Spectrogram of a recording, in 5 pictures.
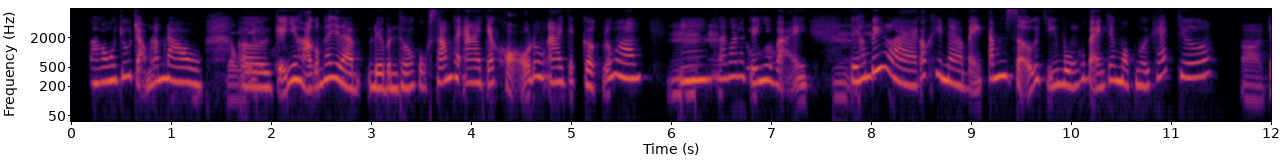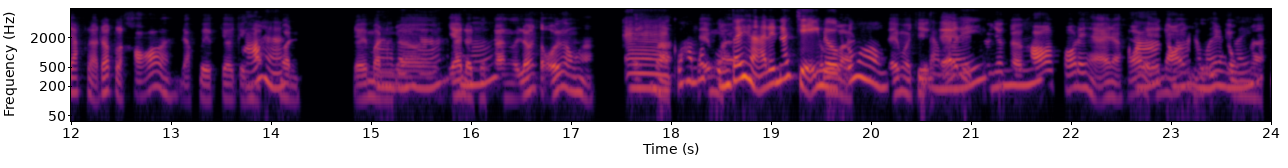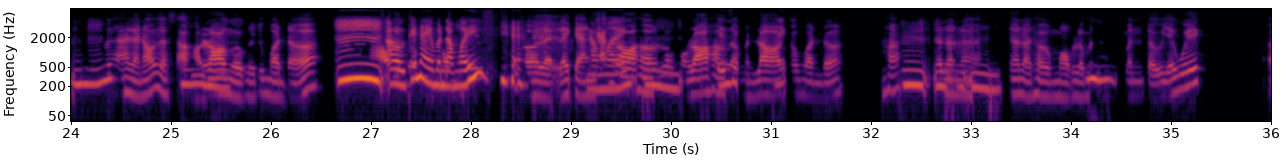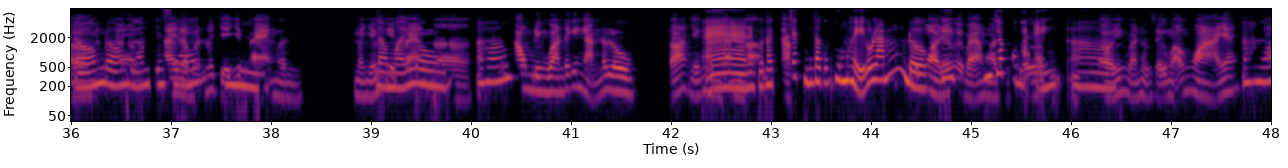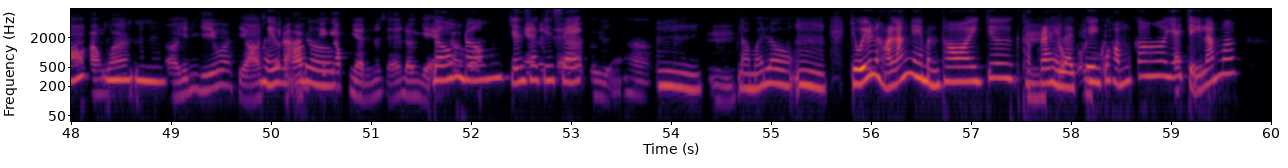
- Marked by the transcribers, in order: distorted speech; tapping; other background noise; chuckle; laughing while speaking: "nha"; unintelligible speech; "người" said as "ừn"
- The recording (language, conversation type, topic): Vietnamese, unstructured, Bạn thường làm gì để cảm thấy vui vẻ hơn khi buồn?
